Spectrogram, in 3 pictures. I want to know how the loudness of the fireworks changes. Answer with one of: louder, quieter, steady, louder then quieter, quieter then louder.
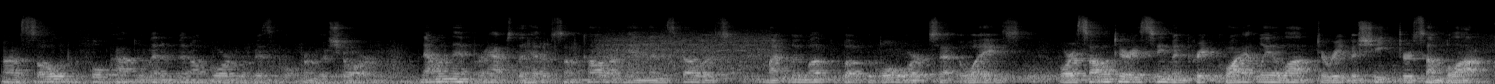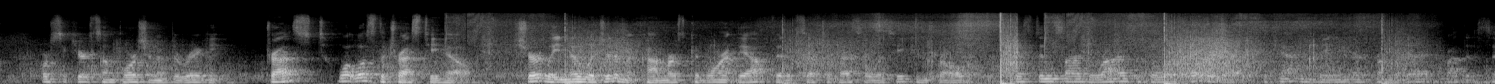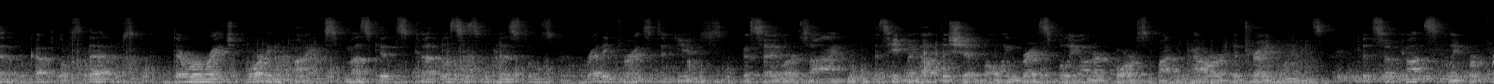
louder.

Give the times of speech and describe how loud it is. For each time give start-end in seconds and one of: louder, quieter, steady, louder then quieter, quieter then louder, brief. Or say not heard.
0.0-44.7 louder then quieter.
